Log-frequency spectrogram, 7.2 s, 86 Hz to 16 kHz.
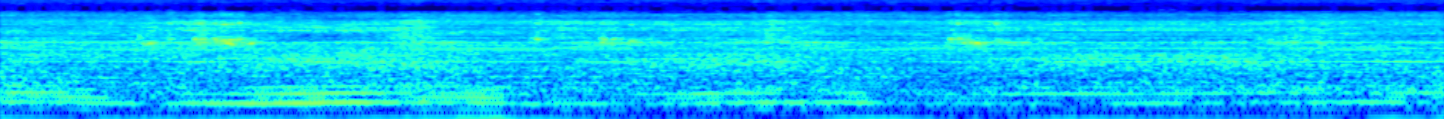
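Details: Hoover Junior (UK) / Lark (US) model 115 upright vacuum running on a newly fitted belt: steady, even motor drone throughout with no slapping, squeal or labouring; runs smoothly.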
